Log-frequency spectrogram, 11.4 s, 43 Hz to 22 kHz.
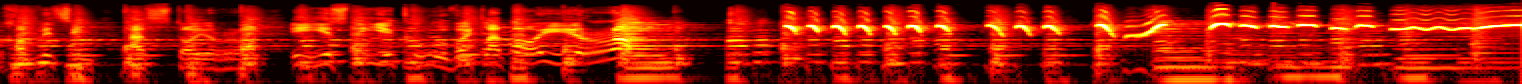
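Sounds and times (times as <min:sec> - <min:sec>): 
speech: 0:00.0 - 0:06.1
person whistling: 0:05.9 - 0:11.4.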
